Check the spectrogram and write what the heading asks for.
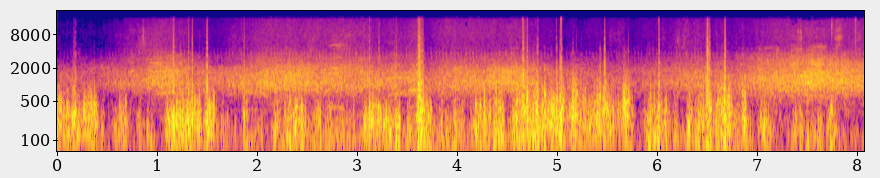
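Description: Wind buffeting the microphone in an uneven low rumble, with shouting voices and a few sharp clicks, most of them after the middle.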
